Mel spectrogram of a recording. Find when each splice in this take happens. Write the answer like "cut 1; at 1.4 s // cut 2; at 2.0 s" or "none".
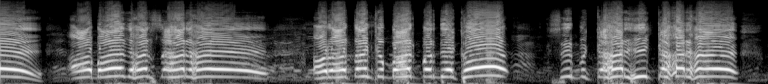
none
